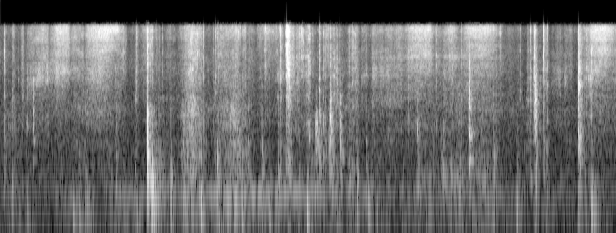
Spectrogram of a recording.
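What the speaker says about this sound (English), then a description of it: "let's fold and burnish our score line" Folded paper creased and burnished along a score line for a treat bag, a close, dry rubbing and sliding with small taps and crinkles, steady over about twelve seconds without speech.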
